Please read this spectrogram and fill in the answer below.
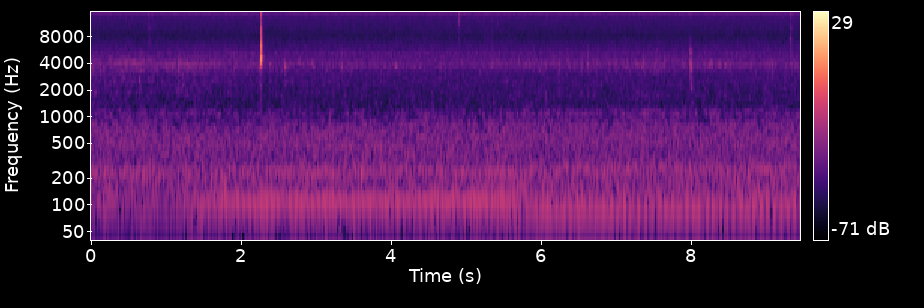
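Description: Steady low rumble of a car driving, engine and tyres heard from inside the cabin, growing a little louder after about a second.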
